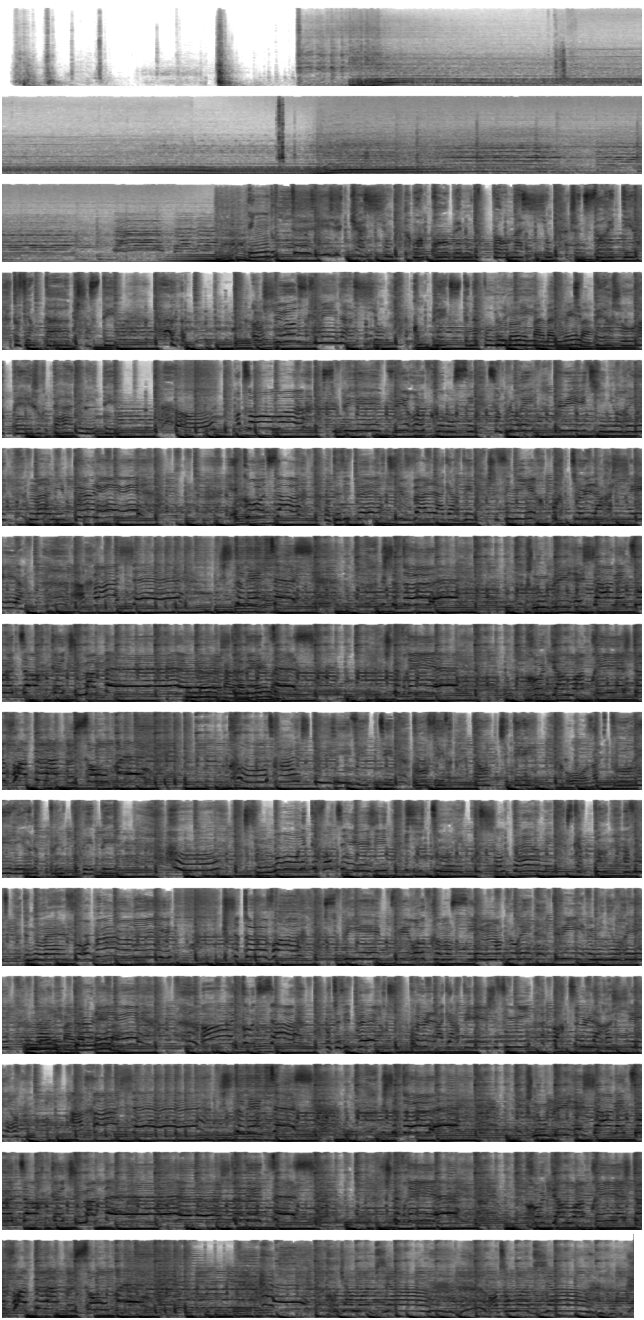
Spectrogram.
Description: single piquant et catchy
